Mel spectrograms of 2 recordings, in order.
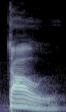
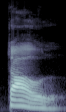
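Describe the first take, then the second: The two takes are said the same way.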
